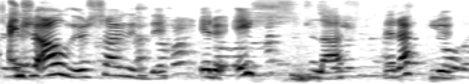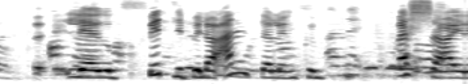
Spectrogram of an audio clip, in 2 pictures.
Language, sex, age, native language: Icelandic, female, 21, Icelandic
